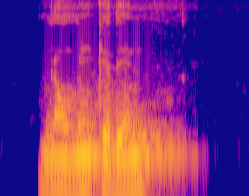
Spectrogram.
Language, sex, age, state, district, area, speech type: Hindi, male, 60+, Bihar, Begusarai, urban, spontaneous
